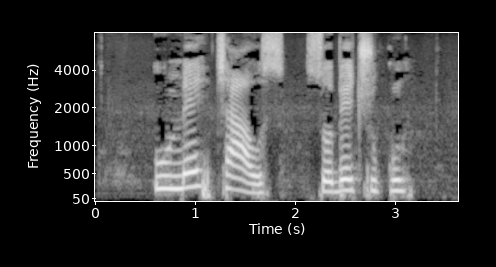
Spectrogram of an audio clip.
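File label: "Umeh Charles Sobechukwu", Igbo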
